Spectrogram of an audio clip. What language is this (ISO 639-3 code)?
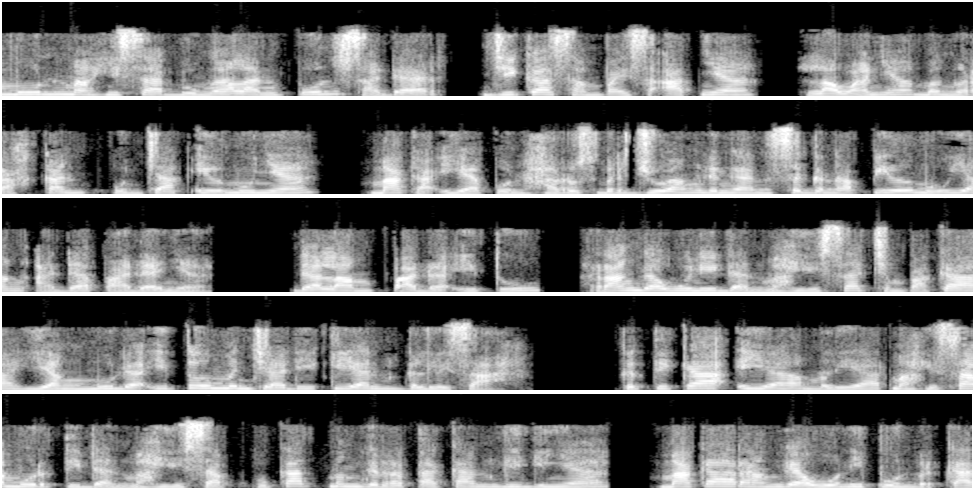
ind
